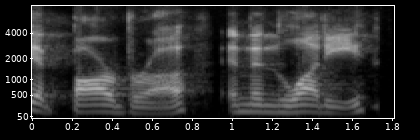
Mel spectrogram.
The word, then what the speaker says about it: Luddy: I know how to say it, Barbara, and then Luddy. It's with 2 D's after the L-U, 2 D's, and then Y. That's how you say Luddy.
